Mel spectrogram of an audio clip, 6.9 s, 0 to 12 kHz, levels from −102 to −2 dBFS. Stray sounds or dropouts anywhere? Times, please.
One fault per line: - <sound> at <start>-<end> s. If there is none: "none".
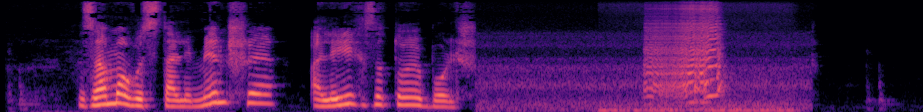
- squeak at 4.5-6.0 s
